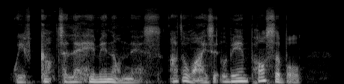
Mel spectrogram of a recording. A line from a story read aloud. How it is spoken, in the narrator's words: she whispered to James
